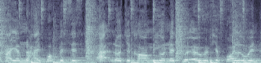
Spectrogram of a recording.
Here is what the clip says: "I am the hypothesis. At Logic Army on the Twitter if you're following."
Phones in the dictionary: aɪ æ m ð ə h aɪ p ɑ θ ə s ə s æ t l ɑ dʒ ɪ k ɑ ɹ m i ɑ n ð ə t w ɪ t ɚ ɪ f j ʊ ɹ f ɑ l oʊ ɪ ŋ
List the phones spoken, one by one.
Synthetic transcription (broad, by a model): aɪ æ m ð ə h aɪ p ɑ f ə s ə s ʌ t l ɑ dʒ ɪ k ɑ m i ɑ n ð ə t w ɪ t ɚ ɪ f j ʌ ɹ f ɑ l oʊ ɪ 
